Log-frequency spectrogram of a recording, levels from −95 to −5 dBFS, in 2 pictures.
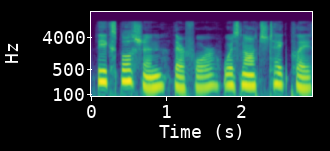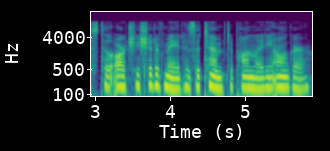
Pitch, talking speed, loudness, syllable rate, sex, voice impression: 170 Hz, 185 wpm, -17 LUFS, 5.2 syllables/s, female, feminine, very adult-like, slightly soft, intellectual, calm, elegant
